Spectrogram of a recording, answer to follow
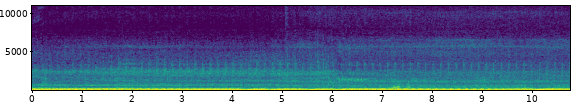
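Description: A Plymouth Fury's engine idling steadily as the car is backed slowly into a garage.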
